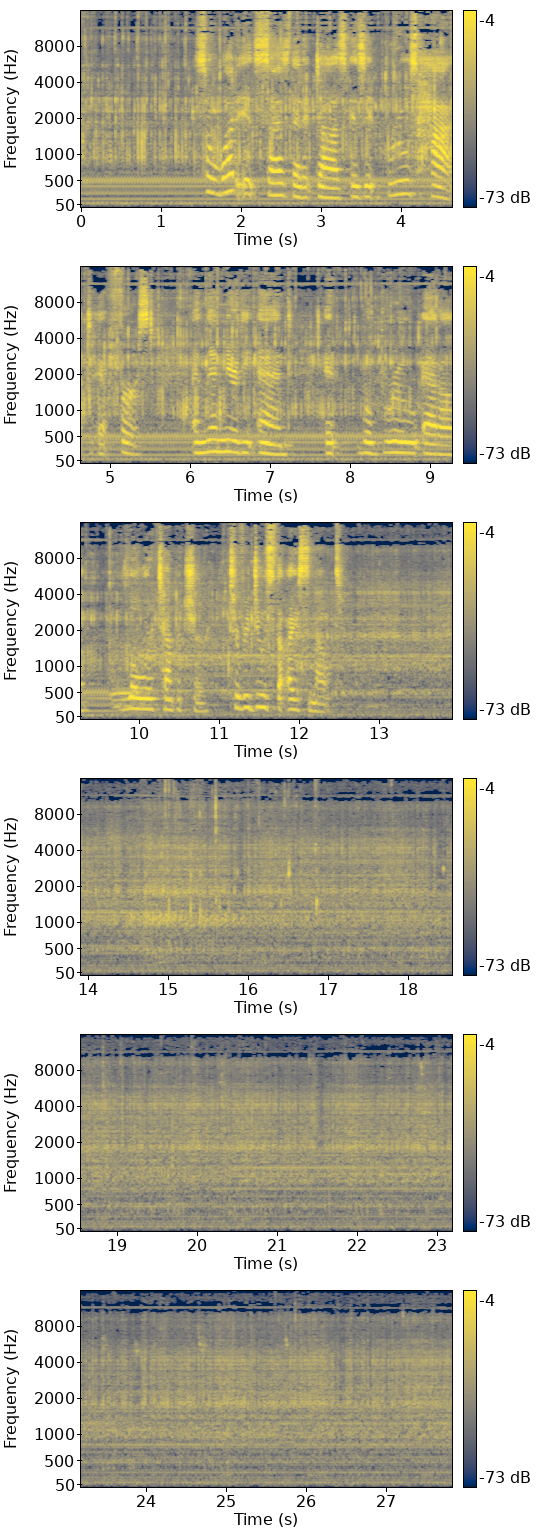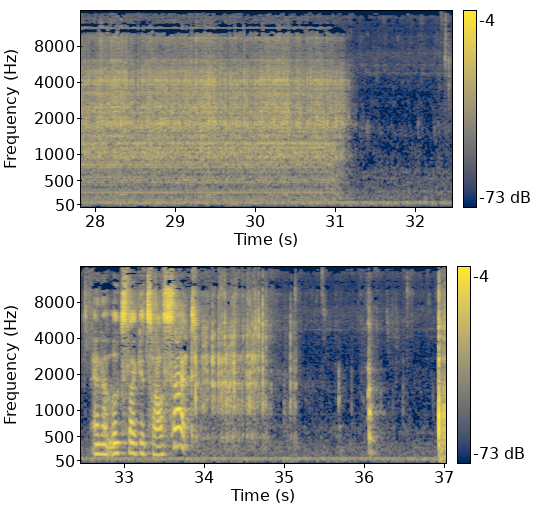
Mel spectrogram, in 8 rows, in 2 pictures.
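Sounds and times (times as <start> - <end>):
coffee maker humming and hissing: 0.0 - 31.4, 32.7 - 36.2.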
